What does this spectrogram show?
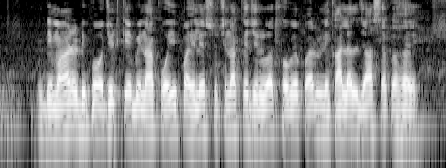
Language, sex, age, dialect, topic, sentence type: Magahi, male, 18-24, Central/Standard, banking, statement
